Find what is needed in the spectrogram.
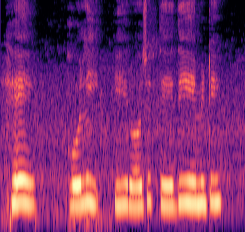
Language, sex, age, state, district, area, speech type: Telugu, female, 18-30, Andhra Pradesh, Kakinada, urban, read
